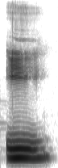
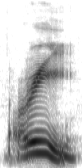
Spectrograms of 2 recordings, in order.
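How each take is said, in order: First: Clean open "ই"; "ই" with glottal start, no squeeze; hamza i. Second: Higher "রি" as throat-pressed ee, no r; squeezed ain i. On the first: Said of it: "Hamza এবং আইন অক্ষরের পার্থক্য". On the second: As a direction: tighten the throat into "রি". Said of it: "গলার ভিতরে চাপাচাপি হবে". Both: Shown as a demonstration.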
